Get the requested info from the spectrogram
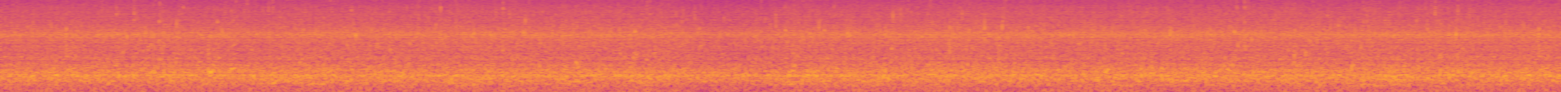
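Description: A shallow, rocky river running over stones: a steady rush of flowing water.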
